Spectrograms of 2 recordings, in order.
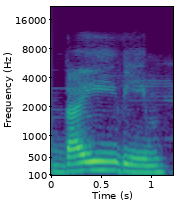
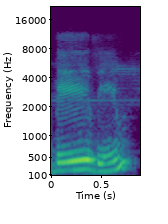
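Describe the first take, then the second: First: The first vowel sounds like 'eye'. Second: The first vowel sounds like 'ay' in 'day'. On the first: The speaker calls it right. "that's an A I, that's an I sound" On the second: The speaker calls it wrong. "instead of pronouncing it like Devim"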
